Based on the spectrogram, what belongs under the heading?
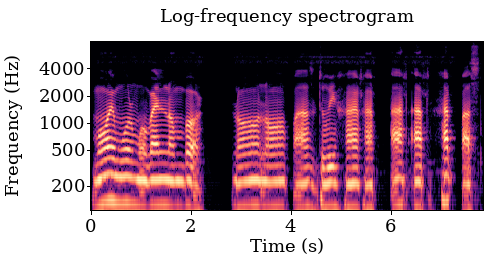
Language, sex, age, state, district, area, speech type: Assamese, male, 45-60, Assam, Dhemaji, rural, read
